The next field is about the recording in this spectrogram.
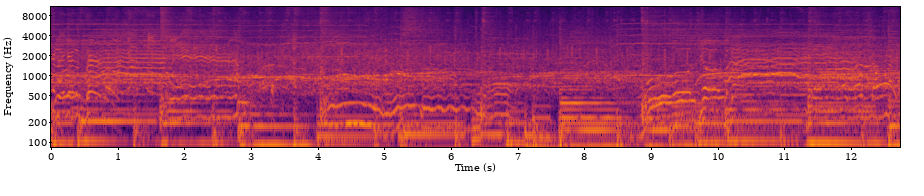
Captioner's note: applause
